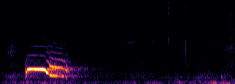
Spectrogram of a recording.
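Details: Owl, one of two calling to each other in daytime from high in the trees, possibly out hunting; a single loud harmonic call lasting under a second, wavering and then sliding downward, followed by quiet.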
